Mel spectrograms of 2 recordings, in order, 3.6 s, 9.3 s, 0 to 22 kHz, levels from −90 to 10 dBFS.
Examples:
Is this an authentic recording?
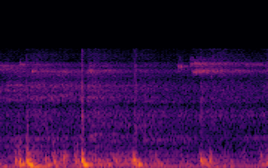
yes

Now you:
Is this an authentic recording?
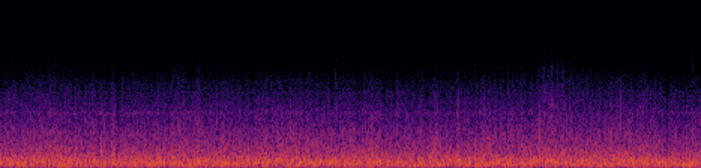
no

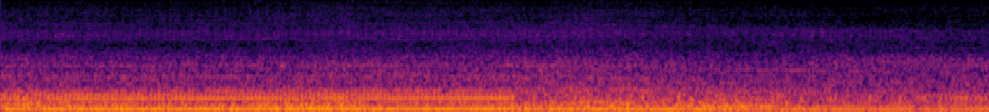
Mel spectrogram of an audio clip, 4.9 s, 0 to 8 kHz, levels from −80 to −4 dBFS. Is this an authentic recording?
yes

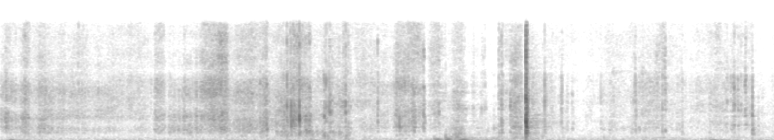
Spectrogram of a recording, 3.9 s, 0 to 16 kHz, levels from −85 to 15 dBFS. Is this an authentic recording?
yes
